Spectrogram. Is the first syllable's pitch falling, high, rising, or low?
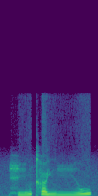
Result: rising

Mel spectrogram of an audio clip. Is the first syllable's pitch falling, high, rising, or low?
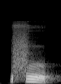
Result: falling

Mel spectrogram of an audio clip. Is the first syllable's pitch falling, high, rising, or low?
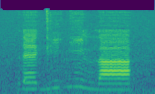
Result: low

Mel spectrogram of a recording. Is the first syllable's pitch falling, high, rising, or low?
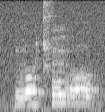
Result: low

